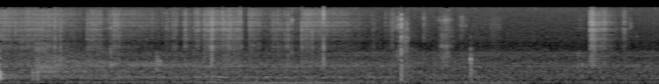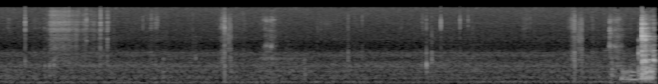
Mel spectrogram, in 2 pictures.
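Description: Drag soldering with a soldering iron along a QFN chip's pins in liquid rosin flux: mostly quiet, with a few faint scattered ticks.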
